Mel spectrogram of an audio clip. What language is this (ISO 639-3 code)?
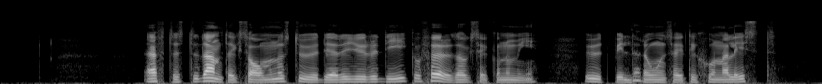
swe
